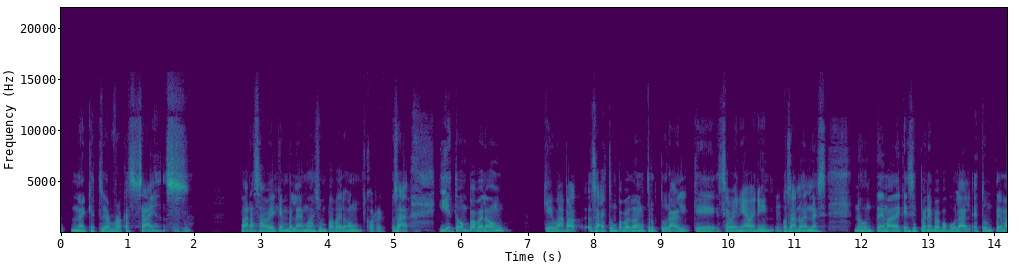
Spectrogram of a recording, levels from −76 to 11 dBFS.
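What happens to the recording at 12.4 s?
At 12.43 s, between "es no es un" and "de que si es", the stream suffers AAC frame loss with concealment. About 43 ms of coded audio goes missing, which fits a single lost frame, and the decoder covers the gap by rebuilding it from the last good spectrum with randomised phase. Because the gap is so short, nothing fades to silence. Instead the speech turns briefly smeared and noisy, with a phasey blur before normal decoding resumes.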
